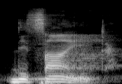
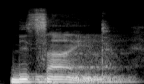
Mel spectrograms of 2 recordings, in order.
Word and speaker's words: decide: Decide. Decide, quyết định. Decide, quyết định. Decide. Các bạn sẽ để ý thấy là IDE thường chúng ta sẽ đọc là I.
